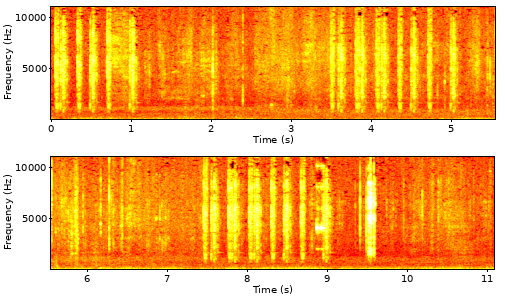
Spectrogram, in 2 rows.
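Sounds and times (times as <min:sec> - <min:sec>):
camera shutters clicking: 0:00.0 - 0:01.2, 0:03.5 - 0:05.2, 0:07.4 - 0:09.7.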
